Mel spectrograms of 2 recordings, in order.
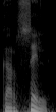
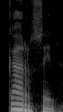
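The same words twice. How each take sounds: First: The stress is on the last syllable. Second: The stress is on the first syllable. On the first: The speaker calls it wrong. "No decimos cárcel" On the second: The speaker calls it right. "Es una palabra grave"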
